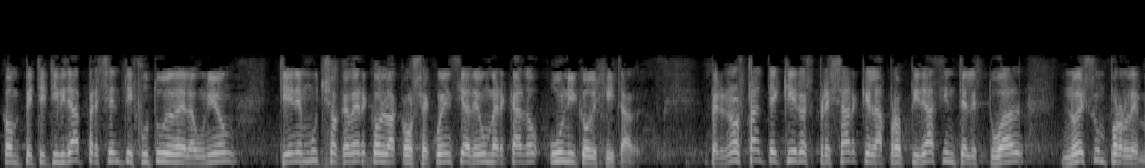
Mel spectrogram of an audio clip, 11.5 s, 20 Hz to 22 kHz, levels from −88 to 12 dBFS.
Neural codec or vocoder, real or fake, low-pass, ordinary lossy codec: none; real; 5.4 kHz; none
